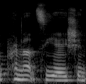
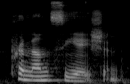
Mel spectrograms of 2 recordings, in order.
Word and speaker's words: pronunciation: one ironically is pronunciation so it's pronunciation not pronunciation now i think it's easy enough to see how this mistake happens right we have the verb pronounce pronounce and that has the ow vowel sound in there pronounce pronounce but the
